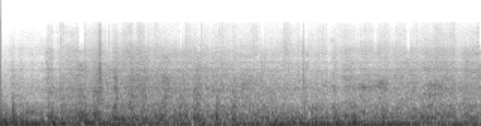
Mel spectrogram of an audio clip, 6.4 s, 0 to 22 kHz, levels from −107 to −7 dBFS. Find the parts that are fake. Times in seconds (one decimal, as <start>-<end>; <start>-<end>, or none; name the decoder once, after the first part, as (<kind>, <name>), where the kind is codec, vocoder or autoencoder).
0.0-2.6 (codec, SNAC); 3.2-6.4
